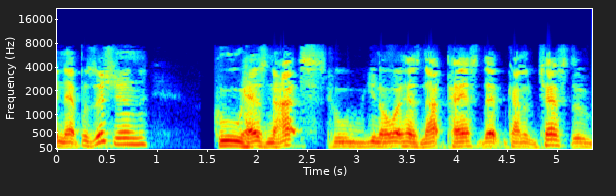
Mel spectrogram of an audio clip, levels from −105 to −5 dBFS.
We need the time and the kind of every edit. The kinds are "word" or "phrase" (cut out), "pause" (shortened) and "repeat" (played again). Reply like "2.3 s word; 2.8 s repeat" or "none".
2.7 s pause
